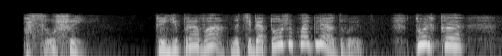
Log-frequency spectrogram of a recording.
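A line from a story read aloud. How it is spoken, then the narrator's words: Whisper. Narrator (Russian): Зайка зашептала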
